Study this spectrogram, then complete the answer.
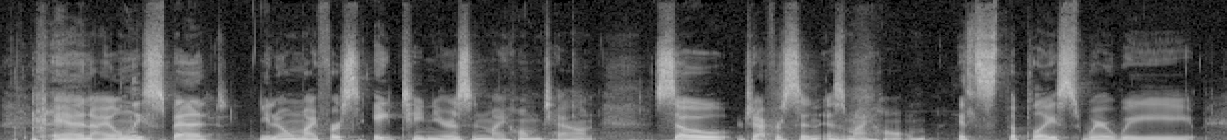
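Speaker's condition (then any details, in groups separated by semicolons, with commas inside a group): No condition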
